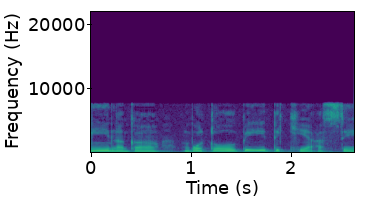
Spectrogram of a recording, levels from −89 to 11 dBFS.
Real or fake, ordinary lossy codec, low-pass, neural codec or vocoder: fake; none; none; codec, 16 kHz, 8 kbps, FunCodec, trained on Chinese and English, 25 frames a second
